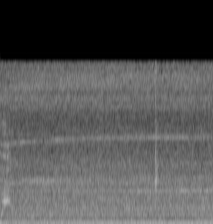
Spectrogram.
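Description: Semi-truck's diesel engine running, a steady low drone heard from inside the cab.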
